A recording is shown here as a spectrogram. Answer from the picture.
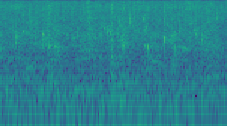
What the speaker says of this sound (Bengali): তো এখন আমি এভাবে লোহিতে ভেজে নিব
